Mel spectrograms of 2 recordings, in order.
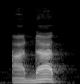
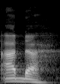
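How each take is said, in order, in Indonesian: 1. Kata itu berakhir dengan bunyi t. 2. Kata itu berakhir dengan bunyi h. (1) "dibacanya te" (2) "harusnya adah karena tak marbutoh"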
